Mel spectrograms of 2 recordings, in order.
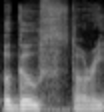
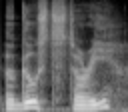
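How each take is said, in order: First: It is said with an English accent. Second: It is said with a French accent. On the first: The speaker calls it right. "on dit plutôt" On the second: The speaker calls it wrong. "à la française"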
